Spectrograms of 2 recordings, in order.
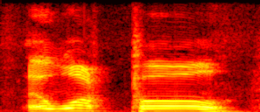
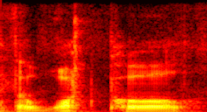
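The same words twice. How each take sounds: First: Drawn-out, higher, delighted cry of the name; delighted exclaim. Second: Said in the usual way. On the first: Real, not acted. Man spotting an old antenna in a catalogue, delighted exclaim.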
